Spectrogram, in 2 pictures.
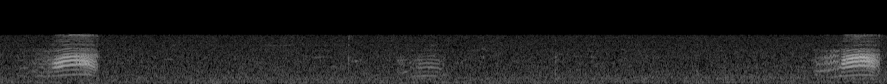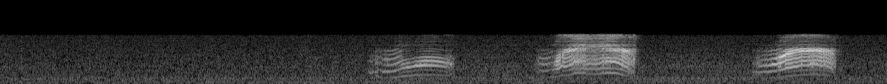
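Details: An old pet cat named Maru, nearing 22 years, pleads to be held with around six loud, wavering meows, some paired closely together, others separated by several seconds of near silence indoors.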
